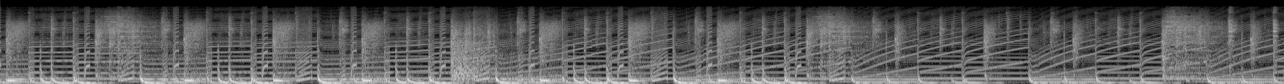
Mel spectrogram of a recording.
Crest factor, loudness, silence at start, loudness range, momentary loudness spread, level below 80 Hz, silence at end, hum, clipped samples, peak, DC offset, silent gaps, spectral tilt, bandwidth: 14 dB; -16 LUFS; 0 s; 4 LU; 6 LU; -22 dBFS; 0 s; none; under 0.1%; -2 dBFS; under 0.1%; none; -4.5 dB/octave; 16 kHz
